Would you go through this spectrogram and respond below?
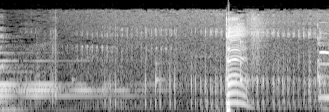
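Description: A kitten purrs softly in low rumbling pulses, broken by a brief, louder high-pitched meow near the end, heard close and alone.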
